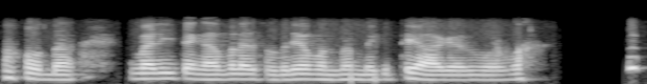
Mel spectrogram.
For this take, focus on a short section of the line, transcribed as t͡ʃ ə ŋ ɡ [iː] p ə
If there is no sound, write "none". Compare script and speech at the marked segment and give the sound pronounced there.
aː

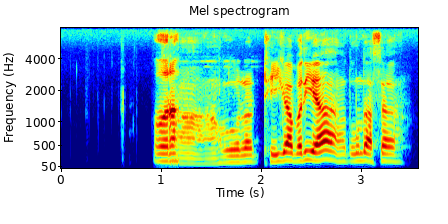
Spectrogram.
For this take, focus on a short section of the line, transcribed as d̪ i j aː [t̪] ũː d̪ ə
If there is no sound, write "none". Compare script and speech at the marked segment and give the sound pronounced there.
t̪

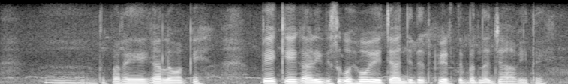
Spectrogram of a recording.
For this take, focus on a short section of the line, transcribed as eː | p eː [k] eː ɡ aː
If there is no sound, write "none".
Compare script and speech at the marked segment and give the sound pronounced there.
k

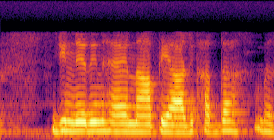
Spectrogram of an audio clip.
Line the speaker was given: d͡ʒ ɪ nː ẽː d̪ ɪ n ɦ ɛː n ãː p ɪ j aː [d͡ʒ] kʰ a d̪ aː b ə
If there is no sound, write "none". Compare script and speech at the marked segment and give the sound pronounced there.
d͡ʒ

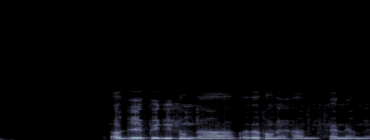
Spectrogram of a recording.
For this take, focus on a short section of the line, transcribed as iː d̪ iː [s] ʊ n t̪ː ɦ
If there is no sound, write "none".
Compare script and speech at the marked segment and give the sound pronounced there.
s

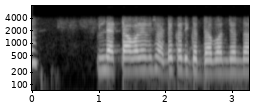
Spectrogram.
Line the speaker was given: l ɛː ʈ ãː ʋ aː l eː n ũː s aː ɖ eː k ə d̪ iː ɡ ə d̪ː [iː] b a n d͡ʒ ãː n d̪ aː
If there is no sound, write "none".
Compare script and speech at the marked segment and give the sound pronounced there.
aː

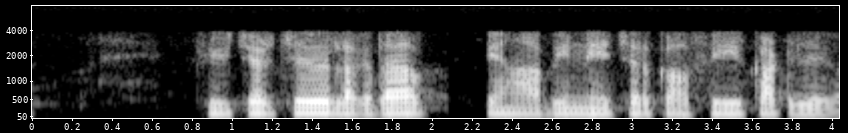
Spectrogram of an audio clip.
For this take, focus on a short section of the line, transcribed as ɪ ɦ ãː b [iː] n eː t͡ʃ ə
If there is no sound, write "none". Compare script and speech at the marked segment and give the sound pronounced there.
iː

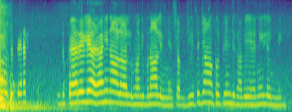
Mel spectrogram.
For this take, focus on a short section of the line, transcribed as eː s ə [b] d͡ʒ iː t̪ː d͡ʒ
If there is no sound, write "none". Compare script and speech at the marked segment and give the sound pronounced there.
b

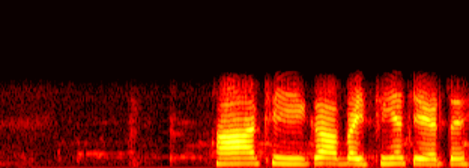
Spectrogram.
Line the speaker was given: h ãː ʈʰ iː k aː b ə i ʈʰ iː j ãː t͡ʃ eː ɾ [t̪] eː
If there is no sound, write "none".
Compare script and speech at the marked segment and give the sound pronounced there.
t̪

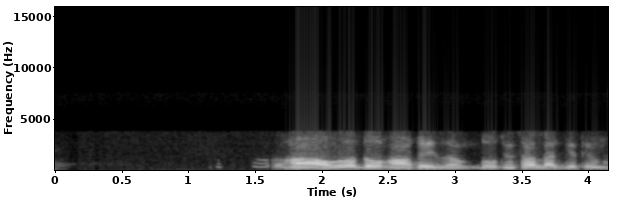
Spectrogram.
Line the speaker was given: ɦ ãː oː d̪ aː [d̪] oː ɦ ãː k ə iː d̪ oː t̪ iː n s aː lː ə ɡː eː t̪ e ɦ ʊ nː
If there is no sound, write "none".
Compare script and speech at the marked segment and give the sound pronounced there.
d̪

